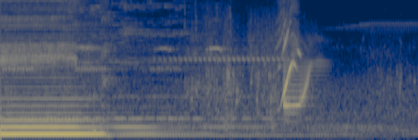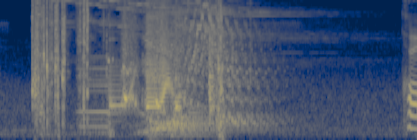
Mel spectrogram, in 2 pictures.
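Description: The song's music ends on a held chord that stops about a second in, followed by cartoon sound effects: a short rising glide about three seconds in, then a flurry of sharp clicks and quickly wavering pitched sounds between about four and a half and six and a half seconds.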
